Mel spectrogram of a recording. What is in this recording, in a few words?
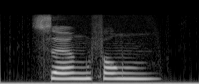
"soengfung", Cantonese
